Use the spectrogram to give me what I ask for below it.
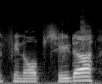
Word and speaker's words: Sphenopsida: ठीक है जी, S silent है, मीन फिनोप्सीडा।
